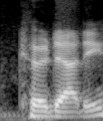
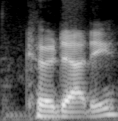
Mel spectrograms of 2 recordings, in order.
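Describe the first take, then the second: First: The name is said with a British English pronunciation. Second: The name is said with a British English pronunciation.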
